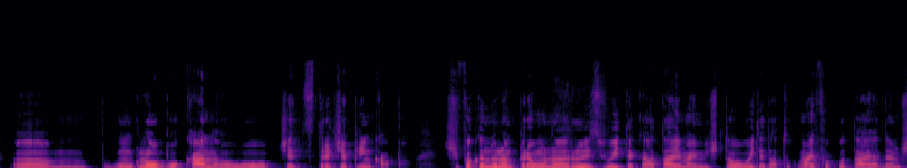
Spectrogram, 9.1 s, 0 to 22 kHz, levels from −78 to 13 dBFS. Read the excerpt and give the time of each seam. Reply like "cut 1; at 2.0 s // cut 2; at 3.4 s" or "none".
none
